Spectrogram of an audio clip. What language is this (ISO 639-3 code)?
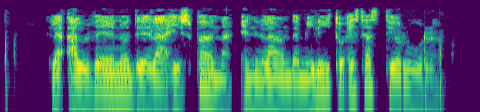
epo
